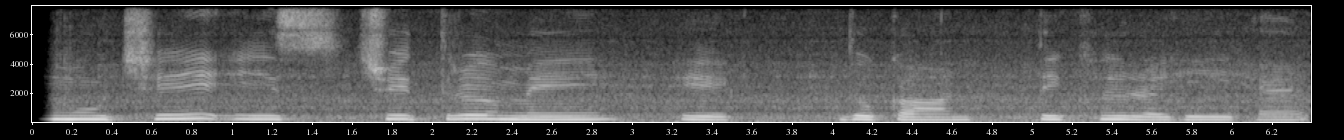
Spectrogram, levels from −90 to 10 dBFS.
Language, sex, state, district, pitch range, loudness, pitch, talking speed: Hindi, female, Madhya Pradesh, Dhar, 200-235 Hz, -14 LUFS, 225 Hz, 85 wpm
